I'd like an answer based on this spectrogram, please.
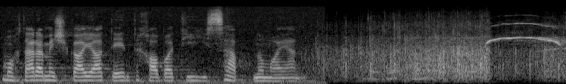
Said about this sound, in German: Die Anhänger von Präsident Ghani nahmen das Ergebnis mit großem Jubel auf.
